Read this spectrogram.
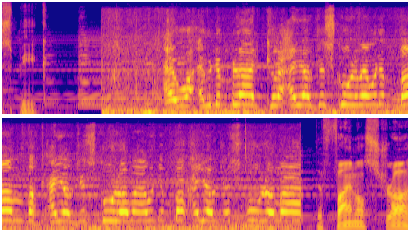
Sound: intense babbling

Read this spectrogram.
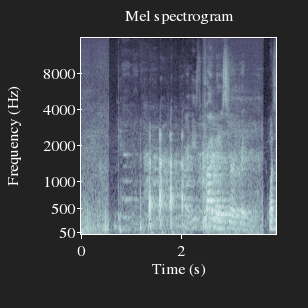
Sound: laugh

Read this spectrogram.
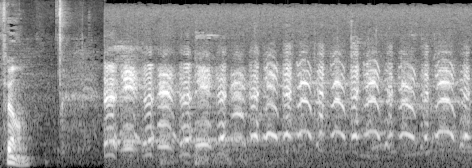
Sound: men screeching

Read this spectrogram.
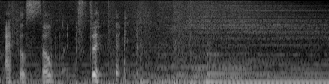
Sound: laughs

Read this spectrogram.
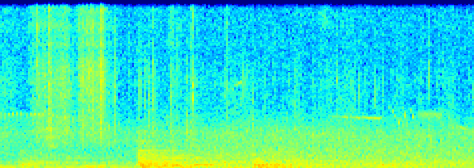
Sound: ocean rumbling; bird singing

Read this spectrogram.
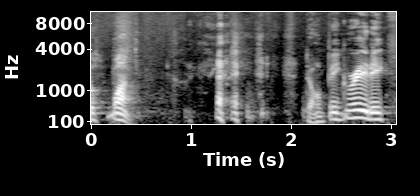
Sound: Bob laughs

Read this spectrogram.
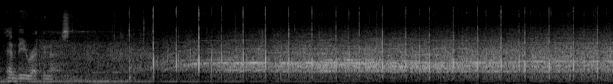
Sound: audience cheers and applauds

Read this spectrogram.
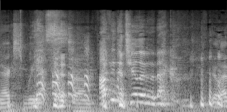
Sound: laughter

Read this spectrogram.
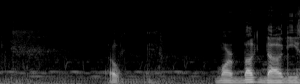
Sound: distant Bugdogs growling

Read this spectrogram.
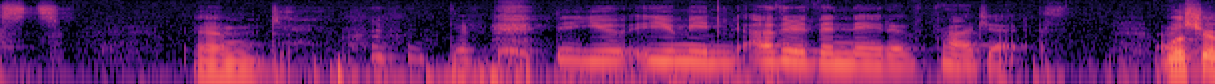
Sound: laughing

